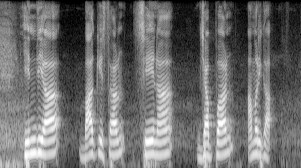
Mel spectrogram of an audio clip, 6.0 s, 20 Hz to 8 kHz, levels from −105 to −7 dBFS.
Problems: none marked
